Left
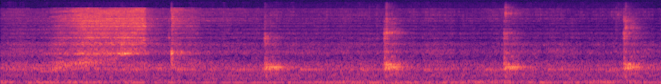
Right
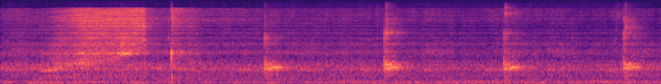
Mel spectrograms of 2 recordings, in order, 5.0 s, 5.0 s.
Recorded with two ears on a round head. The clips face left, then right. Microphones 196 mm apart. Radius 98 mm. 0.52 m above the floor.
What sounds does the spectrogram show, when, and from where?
0.3 s a whoosh: 50° right (ahead or behind), 0.7 m
2.0 s a running tap: 55° right (ahead or behind), 3 m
